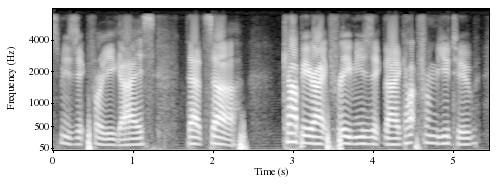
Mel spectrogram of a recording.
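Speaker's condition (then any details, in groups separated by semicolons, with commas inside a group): No condition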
